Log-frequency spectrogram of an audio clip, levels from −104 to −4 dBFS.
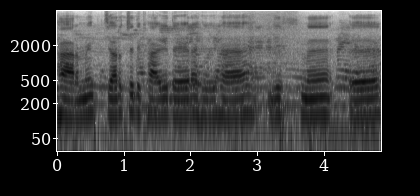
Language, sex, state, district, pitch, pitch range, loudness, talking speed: Hindi, male, Punjab, Fazilka, 125 Hz, 120-130 Hz, -17 LUFS, 100 wpm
